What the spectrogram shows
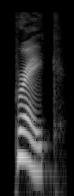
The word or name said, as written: break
